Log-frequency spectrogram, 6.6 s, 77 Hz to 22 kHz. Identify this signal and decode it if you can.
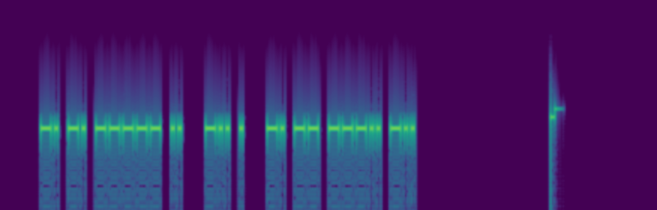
Morse code, heard as a keyed tone, about 36 wpm, 700 Hz. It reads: NN0I DE NM8D
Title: USA Callsign DE Callsign - 4 Characters - 35wpm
